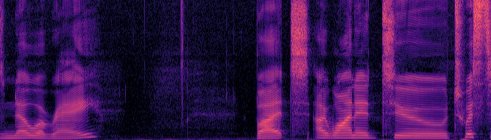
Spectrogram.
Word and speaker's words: Gnoware: The locals will pronounce it as no array, but I wanted to twist it so that it could be read as nowhere because basically there's a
